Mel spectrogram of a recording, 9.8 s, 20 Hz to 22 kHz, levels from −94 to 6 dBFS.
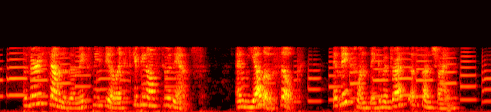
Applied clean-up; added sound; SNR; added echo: none; Trumpet; 12 dB; reverberation time 0.3 s.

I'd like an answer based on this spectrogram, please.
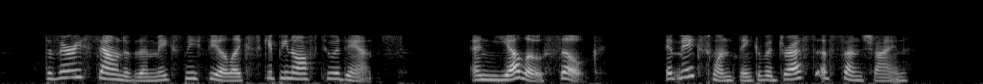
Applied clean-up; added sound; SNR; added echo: none; none; none; none.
